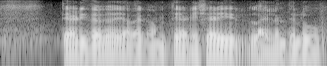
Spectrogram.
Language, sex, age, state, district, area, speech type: Dogri, male, 30-45, Jammu and Kashmir, Jammu, rural, spontaneous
